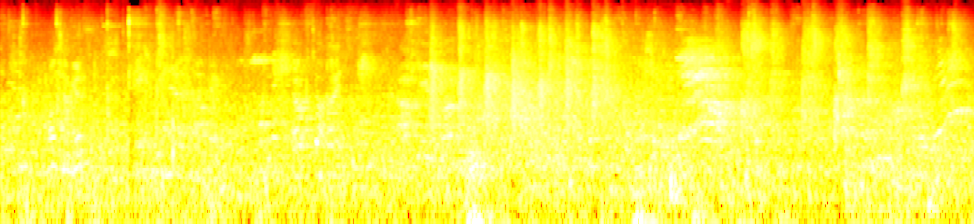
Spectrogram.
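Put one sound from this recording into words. Table tennis balls click on tables and paddles nearby.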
